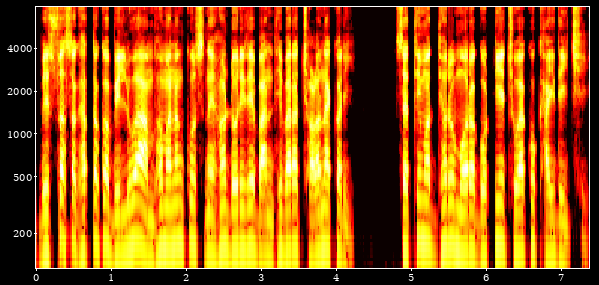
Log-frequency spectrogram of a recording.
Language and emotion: Odia, neutral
